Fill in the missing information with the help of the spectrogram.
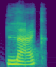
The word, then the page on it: lakh: Indian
